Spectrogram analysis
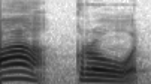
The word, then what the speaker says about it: โกรธ: คะ โกรธ อ่าน ว่า โกรธ นัก เรียน สังเกต ดี ๆ นะ คะ ตัว สะกด คือ ธ ธง ใช่ ไหม คะ แต่ ออก เสียง พยัญชนะ ท้าย เหมือน ด เด็ก ดัง นั้น คำ นี้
